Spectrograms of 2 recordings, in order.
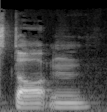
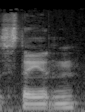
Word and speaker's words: Staunton: It looks like it's pronounced Staunton, but I think people pronounce it Stanton.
